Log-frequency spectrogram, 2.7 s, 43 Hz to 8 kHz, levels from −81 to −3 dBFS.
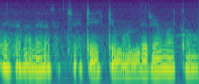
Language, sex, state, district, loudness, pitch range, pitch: Bengali, male, Tripura, Unakoti, -18 LUFS, 110-125 Hz, 120 Hz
